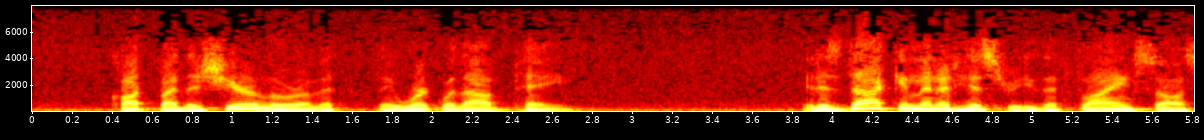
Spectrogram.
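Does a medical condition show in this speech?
No.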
